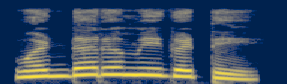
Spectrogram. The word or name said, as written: ವಡ್ಡರಮೆಗಟೆ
